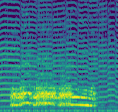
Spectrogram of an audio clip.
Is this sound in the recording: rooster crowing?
yes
